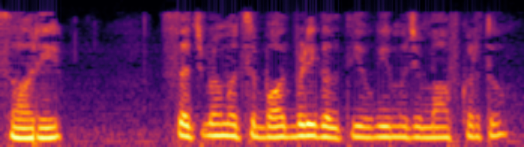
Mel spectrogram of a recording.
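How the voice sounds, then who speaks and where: A woman voicing a hot-tempered young married man who is protective of his father and quick to raise his voice. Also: lowish voice, flat delivery, breathy edge, highs cut off. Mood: remorseful. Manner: indignant, raises voice.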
